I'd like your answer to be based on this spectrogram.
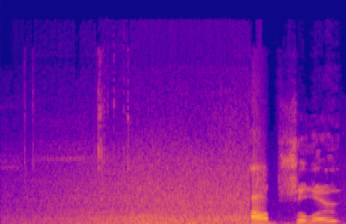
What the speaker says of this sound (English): there's a little bit of a chill in it as well, that wind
